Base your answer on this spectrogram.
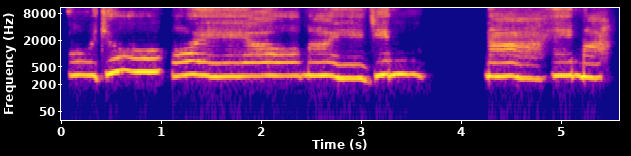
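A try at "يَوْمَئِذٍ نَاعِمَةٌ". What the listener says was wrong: Saya dengarnya masih jin atau zin tuh. Zin. Zazizu. Zi.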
